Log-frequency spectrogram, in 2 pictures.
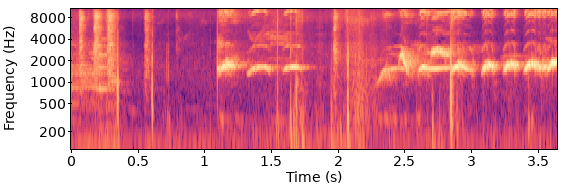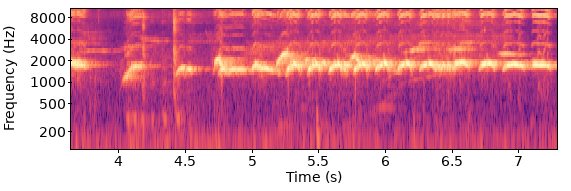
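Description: Collared Kingfisher chicks give rapid, harsh, slightly rising notes, overlapping almost continuously, after a few sharp knocks and handling sounds at the start.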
